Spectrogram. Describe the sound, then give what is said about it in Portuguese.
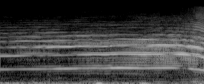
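A voice mimics a racing car coming out of a curve and accelerating, with a sustained, high-pitched engine whine that holds steady, then climbs in pitch toward the end. Fairly loud, with no other talking. “ele vem lá da curva lá, ó, ó. Aí vem acelerando.”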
